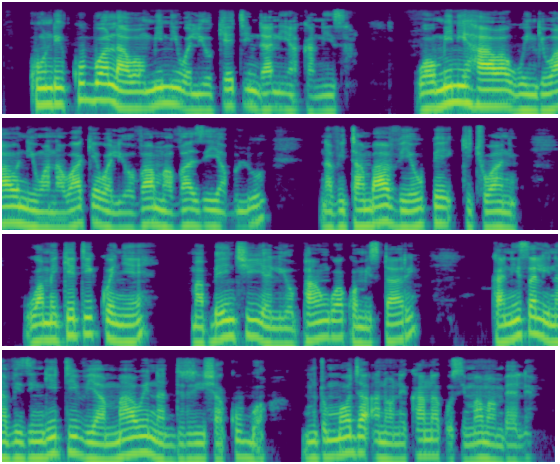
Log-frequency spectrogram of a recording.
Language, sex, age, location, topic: Swahili, male, 25-35, Mombasa, government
